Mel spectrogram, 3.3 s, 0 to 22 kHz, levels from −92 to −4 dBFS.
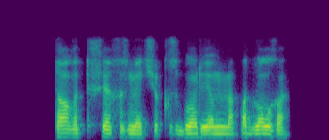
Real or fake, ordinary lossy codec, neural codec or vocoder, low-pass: fake; Opus, 24 kbps; autoencoder, 48 kHz, 32 numbers a frame, DAC-VAE, trained on Japanese speech; 7.2 kHz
